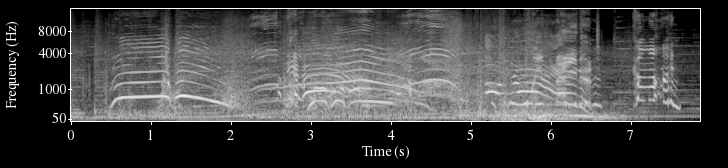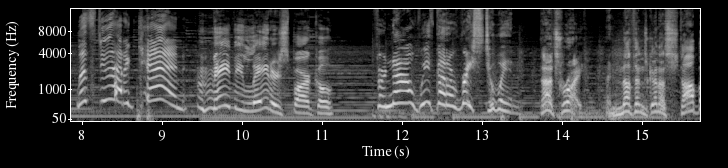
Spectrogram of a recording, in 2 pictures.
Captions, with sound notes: Whoo-hoo! [yelling and cheering] - All right! - We made it! Come on, let's do that again! Maybe later, Sparkle. For now, we've got a race to win. That's right, and nothing's going to stop us,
